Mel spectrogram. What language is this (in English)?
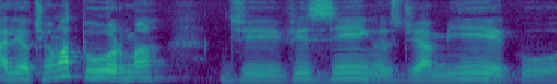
Portuguese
